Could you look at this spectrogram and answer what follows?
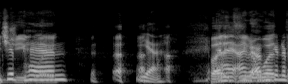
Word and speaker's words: Ghibli: that there was a documentary film about Studio Ghibli. What are we calling it? I say Ghibli. All right. You know what? I'm going to say Ghibli. I know in Japan they say Japan, Ghibli.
